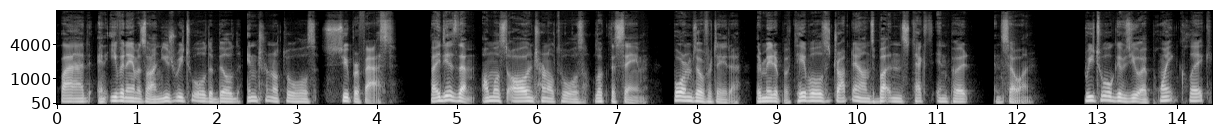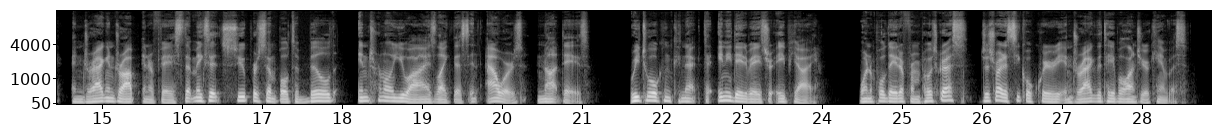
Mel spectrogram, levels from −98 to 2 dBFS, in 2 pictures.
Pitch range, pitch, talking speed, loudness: 105-135 Hz, 120 Hz, 185 wpm, -21 LUFS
